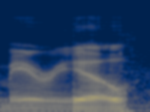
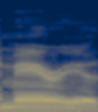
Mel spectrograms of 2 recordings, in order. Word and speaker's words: Mayo: Say my name, Mayo. That's how it's pronounced, motherfucker. It will always be Mario to me.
